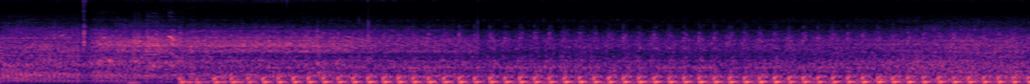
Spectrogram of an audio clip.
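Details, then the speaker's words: Suzuki Satria FU motorcycle with dead electric starter, solenoid jumped directly to bypass wiring: starter engages cleanly and spins the engine in an even, steady chug of about three compression pulses a second; fault traced to starter switch circuit. "Sepeda itu mengeluarkan suara. Oke, masalahnya sudah teridentifikasi sekarang."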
